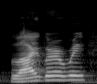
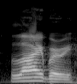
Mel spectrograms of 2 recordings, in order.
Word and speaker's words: library: البته دقت کنید لازم نیست هر دو R در اینجا تلفظ بشه. تلفظ درستش اینه که بگیم library و تلفظ عامیانه ترش که ممکنه خیلی اوقات شنیده باشید library هست. library یعنی اون R وسط رو نمیارن، ولی همونطور که گفتم بهتر هر دو R رو تلفظ کنید به صورت library.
